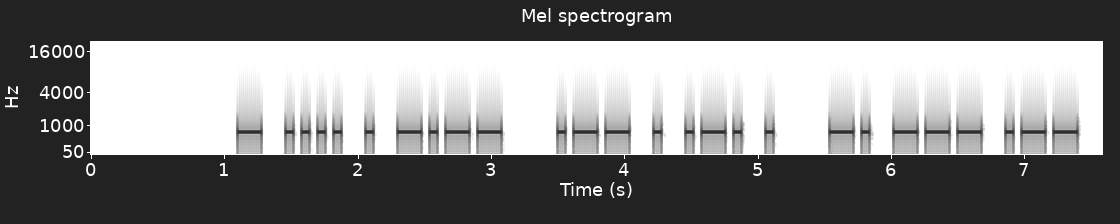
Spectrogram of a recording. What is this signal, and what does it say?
Morse code, heard as a keyed tone, about 19 wpm, 700 Hz. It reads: THEY WERE NOW
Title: Sentences from Top 1400 Words 20wpm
